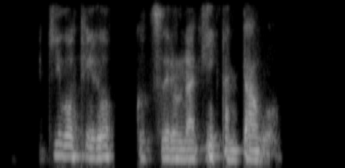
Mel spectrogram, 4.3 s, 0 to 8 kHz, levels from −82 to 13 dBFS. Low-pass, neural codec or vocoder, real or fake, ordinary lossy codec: 7.2 kHz; codec, 24 kHz, 1.5 kbps, HILCodec; fake; Opus, 16 kbps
